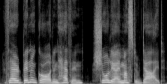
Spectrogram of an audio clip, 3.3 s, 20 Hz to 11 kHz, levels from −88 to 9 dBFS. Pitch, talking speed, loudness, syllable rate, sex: 225 Hz, 235 wpm, -17 LUFS, 5.8 syllables/s, female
